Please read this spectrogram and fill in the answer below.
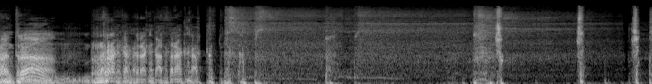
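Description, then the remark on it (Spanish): A voice imitates a train chugging along the rails, starting with a hum and then breaking into breathy, hissing chuffs and clicks in an uneven rhythm, fairly loud. “Las vías de trenes... Toco, toco, toco, toco, tran, tran.”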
